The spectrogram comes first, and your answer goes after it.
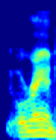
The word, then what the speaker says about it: Ourand: It's John Ourand, right? Ourand, you got it.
